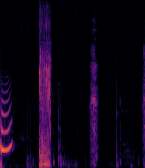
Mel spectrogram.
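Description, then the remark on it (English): A short squeaky rising tone opens, followed by several spaced, raspy fart noises, each a brief sputtering burst with quiet gaps between and no talking. “farting on the person behind you is going to be so funny.”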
